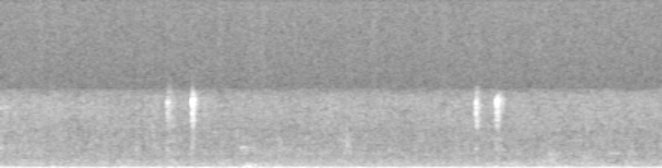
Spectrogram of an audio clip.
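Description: Near silence: room tone with a steady low hum and two faint pairs of clicks, about a second in and about three seconds in.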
